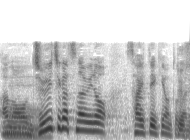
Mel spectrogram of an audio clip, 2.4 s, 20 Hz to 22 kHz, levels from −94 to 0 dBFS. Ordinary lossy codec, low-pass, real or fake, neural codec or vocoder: none; 7.2 kHz; real; none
